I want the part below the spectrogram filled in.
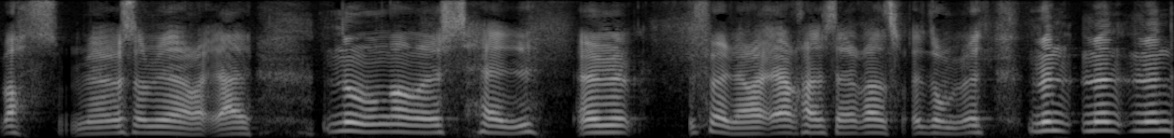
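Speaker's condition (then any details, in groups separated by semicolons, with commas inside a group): Cerebral palsy; speech challenges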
